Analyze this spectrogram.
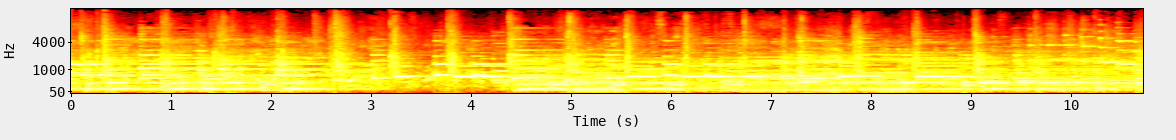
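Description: Instrumental background music with a steady beat over bass and melody notes. It thins out for about a second a little past three seconds in, then comes back.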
